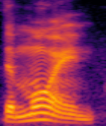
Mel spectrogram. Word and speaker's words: Des Moines: is pronounced dust planes when des moines is pronounced des moines yeah because i always wanted to be like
